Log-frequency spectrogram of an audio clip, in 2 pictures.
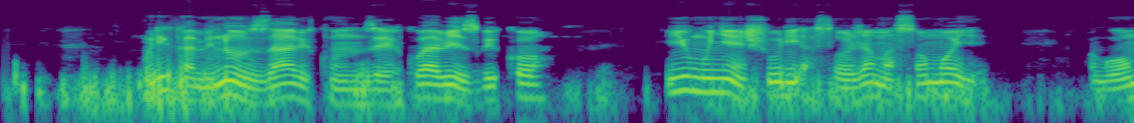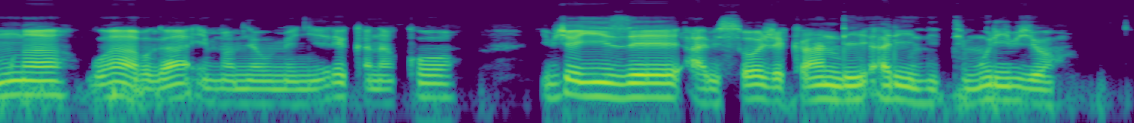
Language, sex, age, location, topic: Kinyarwanda, male, 18-24, Nyagatare, education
